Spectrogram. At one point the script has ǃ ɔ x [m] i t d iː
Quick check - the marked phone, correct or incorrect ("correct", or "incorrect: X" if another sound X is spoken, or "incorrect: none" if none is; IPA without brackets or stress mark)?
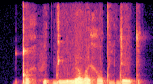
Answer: incorrect: f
